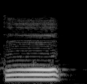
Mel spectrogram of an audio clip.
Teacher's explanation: أدي قاف مضمومة، بالغ في الضمة هيتولد منها واو فتبقى قو، يبقى دي حركة مجانسة.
